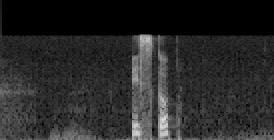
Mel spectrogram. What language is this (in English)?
Norwegian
